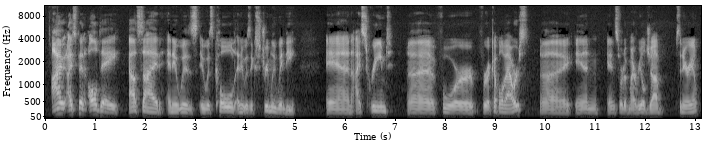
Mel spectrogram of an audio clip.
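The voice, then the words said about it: Hoarse, strained voice. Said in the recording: “my voice is a little bit shot ... hoarse from yelling”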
